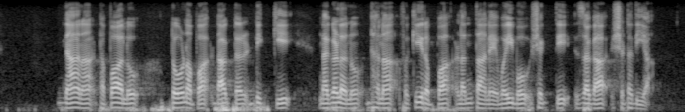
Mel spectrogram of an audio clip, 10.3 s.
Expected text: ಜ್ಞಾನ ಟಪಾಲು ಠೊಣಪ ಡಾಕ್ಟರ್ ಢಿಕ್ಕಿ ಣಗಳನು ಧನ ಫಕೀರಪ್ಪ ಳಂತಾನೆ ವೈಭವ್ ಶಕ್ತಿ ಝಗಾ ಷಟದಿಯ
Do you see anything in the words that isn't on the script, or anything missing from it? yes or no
no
